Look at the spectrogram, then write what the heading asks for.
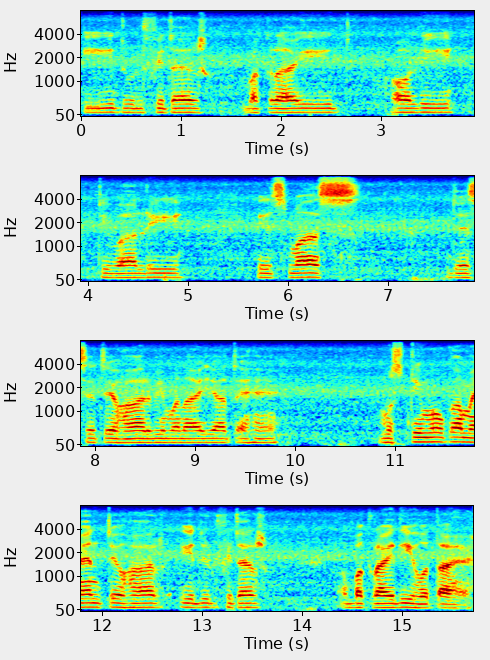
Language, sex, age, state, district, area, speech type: Urdu, male, 45-60, Uttar Pradesh, Muzaffarnagar, urban, spontaneous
